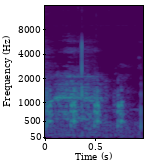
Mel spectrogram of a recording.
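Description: A brooding hen in a chicken coop gives a few low, soft clucks close by, short murmuring notes in a loose rhythm with no one speaking.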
